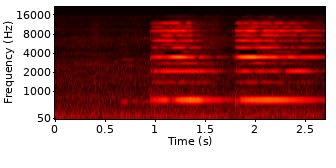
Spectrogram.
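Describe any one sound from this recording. An elevator chime rings twice.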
